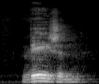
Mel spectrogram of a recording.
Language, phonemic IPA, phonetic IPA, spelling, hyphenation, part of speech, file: Dutch, /ˈʋeː.zə(n)/, [ˈʋeɪ̯zə(n)], wezen, we‧zen, verb / noun, Nl-wezen.ogg
- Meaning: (verb) 1. synonym of zijn 2. imperative plural of zijn 3. used with an action verb in the infinitive to indicate that the action took place elsewhere and has been concluded; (noun) a being, creature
